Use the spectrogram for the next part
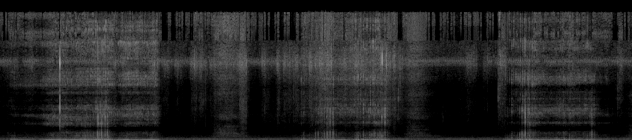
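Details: Sleeping dog snoring through its nose: deep, rumbling snores with each breath, about three in ten seconds, roughly twenty breaths a minute.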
